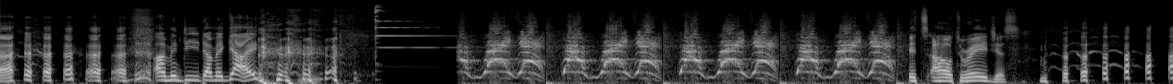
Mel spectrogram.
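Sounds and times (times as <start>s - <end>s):
laughter: 0.0s - 1.5s, 2.5s - 3.6s, 10.2s - 11.7s
speech: 0.0s - 3.5s, 9.1s - 11.2s
bright ding: 3.8s - 4.7s
person screaming loudly in a song: 4.6s - 9.0s.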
